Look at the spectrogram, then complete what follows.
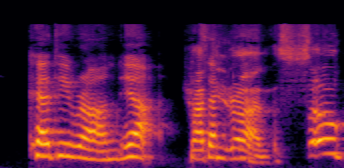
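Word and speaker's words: Kati Rán: I actually corrected my friend the other day because he said Katie Ran, and I'm like, Yeah, oh no, it's Kati Ran, that's and he was like, oh well, has look a at you.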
